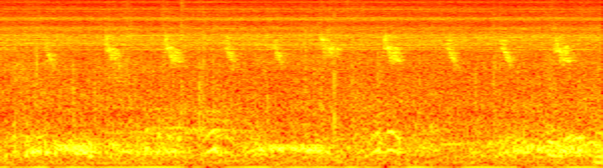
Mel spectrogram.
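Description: Tutu Madrasi (Chennai) pigeons in a loft in Andul, Howrah coo repeatedly in soft overlapping rolls, with a continuous buzz of background noise underneath and no voices.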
